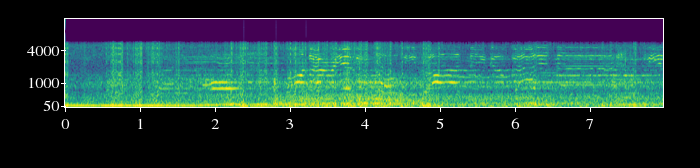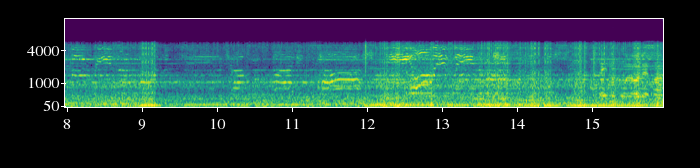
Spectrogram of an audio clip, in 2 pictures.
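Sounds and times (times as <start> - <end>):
car engine and tyre rumble: 0.0 - 15.9
music playing: 0.0 - 15.9.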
